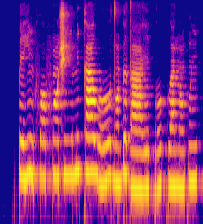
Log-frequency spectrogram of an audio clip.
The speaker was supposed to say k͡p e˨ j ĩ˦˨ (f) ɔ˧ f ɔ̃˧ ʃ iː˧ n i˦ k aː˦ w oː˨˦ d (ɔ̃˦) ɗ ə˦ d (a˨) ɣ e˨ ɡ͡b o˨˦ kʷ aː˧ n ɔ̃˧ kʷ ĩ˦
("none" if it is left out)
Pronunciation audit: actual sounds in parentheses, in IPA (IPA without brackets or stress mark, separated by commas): f, ɔ̃˧, aː˨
